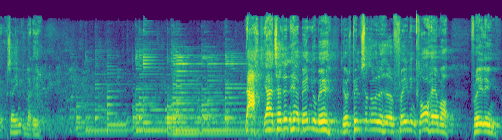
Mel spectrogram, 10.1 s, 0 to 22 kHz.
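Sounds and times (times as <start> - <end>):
banjo strings plucked: 1.5 - 7.4.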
